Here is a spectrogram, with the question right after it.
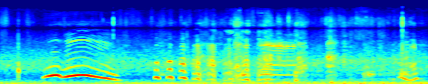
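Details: Ziggy, a young Labrador retriever puppy, during a training and play session outdoors: a loud, drawn-out whine that rises and falls over about a second, then shorter whimpers, with a person talking and steady wind noise.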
